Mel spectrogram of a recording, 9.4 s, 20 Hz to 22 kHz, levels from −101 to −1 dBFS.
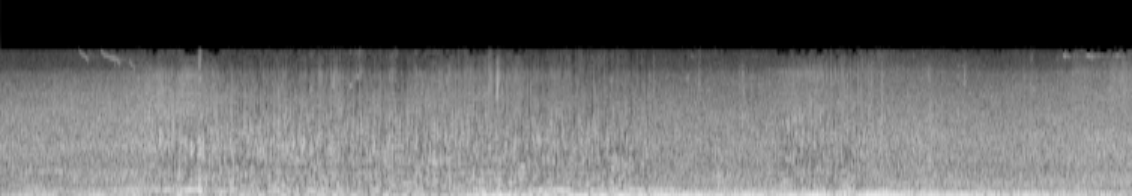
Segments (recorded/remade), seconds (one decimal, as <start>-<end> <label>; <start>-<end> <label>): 0.0-1.3 recorded; 1.3-5.4 remade; 5.4-6.5 recorded; 6.5-7.2 remade; 7.2-9.4 recorded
